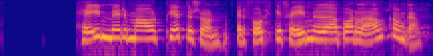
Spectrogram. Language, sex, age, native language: Icelandic, female, 30-39, Icelandic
